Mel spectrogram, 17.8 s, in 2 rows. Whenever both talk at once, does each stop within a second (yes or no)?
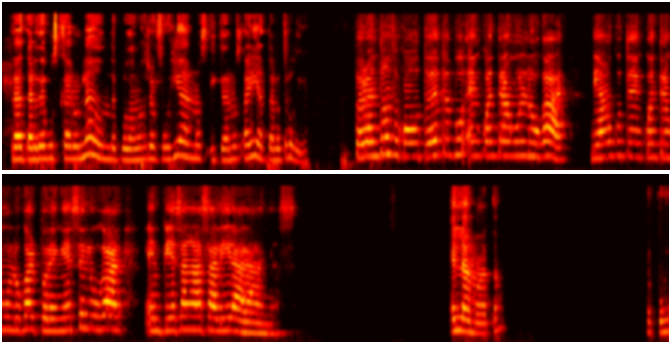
yes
